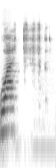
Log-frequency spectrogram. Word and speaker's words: watched: Entonces, los dos sonidos de la CH y la SH no tienen vibración, entonces significa que los dos verbos se van a pronunciar igual al final. ¿Sí? Los dos se van a pronunciar con T, ¿verdad? No con D, sino que los dos se pronuncian con T.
